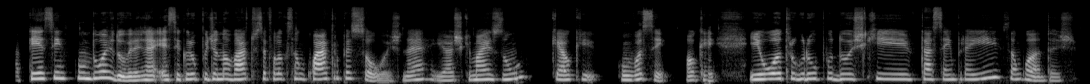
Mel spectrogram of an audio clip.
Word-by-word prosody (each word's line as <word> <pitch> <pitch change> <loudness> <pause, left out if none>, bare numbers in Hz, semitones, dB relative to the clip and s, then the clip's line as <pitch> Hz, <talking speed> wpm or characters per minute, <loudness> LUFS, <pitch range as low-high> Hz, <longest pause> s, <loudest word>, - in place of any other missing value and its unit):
Fiquei 225 +8 +3
assim, 275 +1 +2
com 275 0 +1
2 295 +2 +4
dúvidas, 190 -3 +3
né, 210 -2 +3
esse 215 +2 0
grupo 240 +1 -1
de 245 - +1
novatos, 240 0 +3
você 265 - -4
falou 250 -1 -3
que 250 - -15
são 255 -2 -4
4 255 +3 +5
pessoas, 275 - -4
né, 215 +5 -1
e 195 - -8
eu 185 - -2
acho 195 +1 -4
que - - -7
mais 225 +1 +2
1, 270 +10 -1 0.2
que 230 - -4
é 215 - +4
o 220 - -1
que 220 -1 -9
com 210 -1 0
você, 225 -7 -3
ok, 190 -3 -4 0.3
e 230 - +5
o 240 - +5
outro 260 0 +3
grupo 250 +2 -1
dos 240 +1 -1
que 245 -3 -1
está 235 +1 -2
sempre 230 0 -4
aí 280 +8 0
são 245 -7 -5
quantas? 180 -4 -4
235 Hz, 225 wpm, -22 LUFS, 215-255 Hz, 0.3 s, 4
